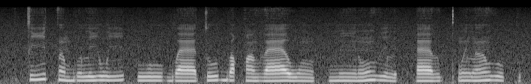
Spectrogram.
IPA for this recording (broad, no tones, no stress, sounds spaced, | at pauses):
t i t ə̃ b u l i w i | w uː ɡʷ æː t u b u q ũ v æː w ũ | m ĩː ɾ ũ v i l | æ v kʷʼ ĩ l ə̃ v u k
